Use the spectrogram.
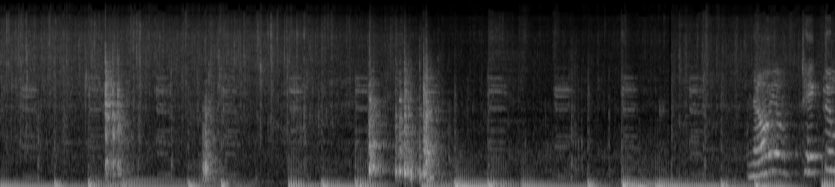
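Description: Mixed vegetables sizzling and frying in a pan while being stirred, loud crackling with repeated scraping strokes of a utensil throughout, lid handling near the end.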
